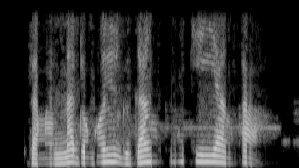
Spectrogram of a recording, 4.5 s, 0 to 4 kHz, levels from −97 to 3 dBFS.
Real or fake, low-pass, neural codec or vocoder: real; 3.6 kHz; none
